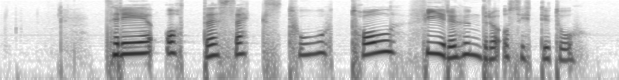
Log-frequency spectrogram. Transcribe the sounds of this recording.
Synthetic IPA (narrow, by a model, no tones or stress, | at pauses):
t̪ʰɾeːʔɔt̪əsɛkst̪ʰuːt̪ʰɔl | fiːɾəhʉnd̪ɾəʔoːsʏt̪ɪt̪ʰuː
